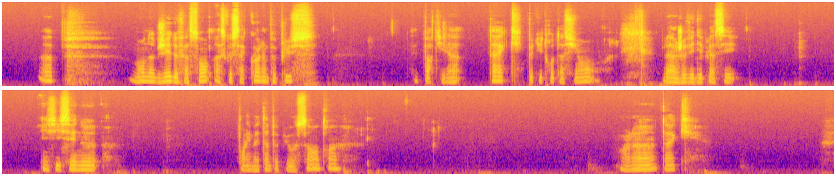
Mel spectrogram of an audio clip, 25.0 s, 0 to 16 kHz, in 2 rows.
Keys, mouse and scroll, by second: 0.5-2.4 drag, 2.6 middle click, 3.4 middle click, 4.5 F1, 4.8 click, 5.7-6.7 drag, 6.8 click, 7.7-8.7 drag, 9.6 F2, 9.9 click, 10.5 shift+click, 11.1 shift+click, 11.7 shift+click, 12.1 shift+click, 13.7 click, 14.4 shift+click, 15.3-17.7 shift+drag, 17.9 click, 18.8 click, 20.2-21.6 drag, 22.1 click, 23.9-24.9 drag.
